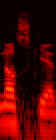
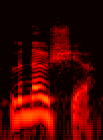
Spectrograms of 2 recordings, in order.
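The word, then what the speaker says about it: La Noscea: someone's pronounced uh lenotia i've been pronouncing it noskia this entire time lenocia it's it's about what it's pronounced with a shirt sound i shall try and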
